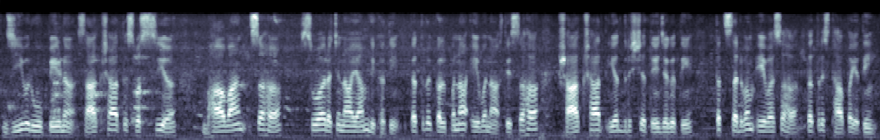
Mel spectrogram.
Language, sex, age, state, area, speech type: Sanskrit, male, 18-30, Uttarakhand, urban, spontaneous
